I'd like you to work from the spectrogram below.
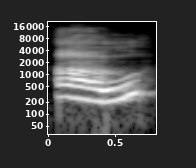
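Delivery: high, loud oh; gasp. A narrator's reading. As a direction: gasp with envy. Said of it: "gasps Peppa".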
